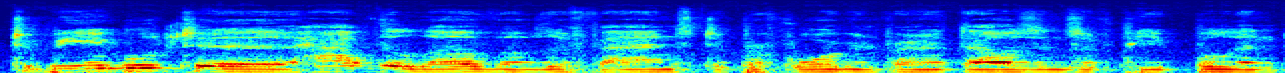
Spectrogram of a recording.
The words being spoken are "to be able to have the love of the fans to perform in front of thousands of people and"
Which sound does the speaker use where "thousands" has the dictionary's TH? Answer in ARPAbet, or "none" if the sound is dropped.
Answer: TH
